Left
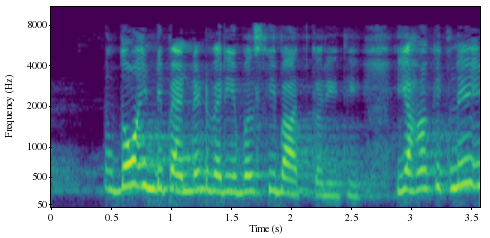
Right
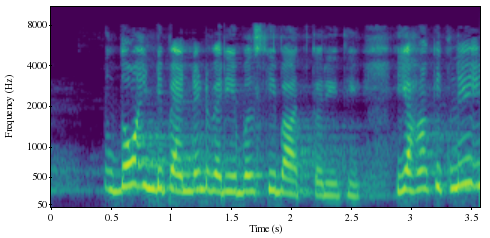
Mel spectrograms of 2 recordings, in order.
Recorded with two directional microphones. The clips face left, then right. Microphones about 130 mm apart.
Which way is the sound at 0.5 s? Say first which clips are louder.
Even; 5° right (ahead or behind).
